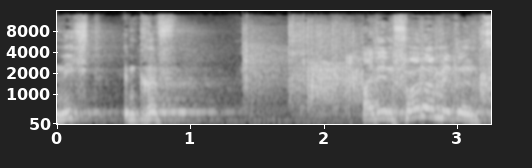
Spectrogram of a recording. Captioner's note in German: Beifall AfD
